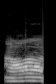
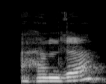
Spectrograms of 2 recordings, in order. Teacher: এই আইনটা হচ্ছে আমাদের কন্ঠের এর মধ্যকান আর এই হামজা হচ্ছে আমাদের কণ্ঠনালীর শুরু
